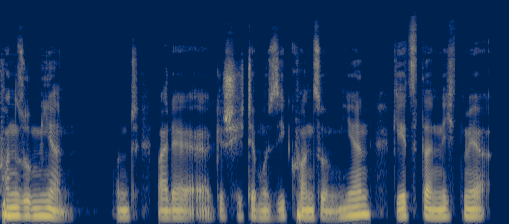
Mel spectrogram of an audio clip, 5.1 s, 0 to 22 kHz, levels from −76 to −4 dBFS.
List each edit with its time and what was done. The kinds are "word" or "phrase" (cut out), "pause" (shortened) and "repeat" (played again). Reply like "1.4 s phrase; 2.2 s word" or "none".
1.5 s pause; 3.9 s pause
